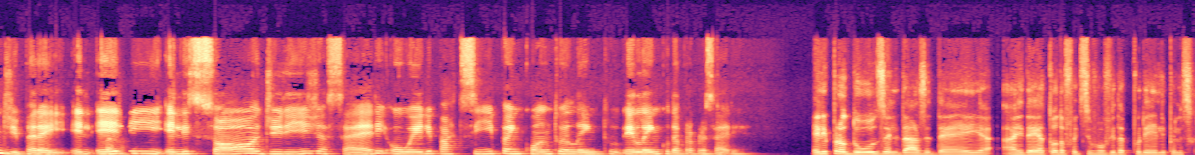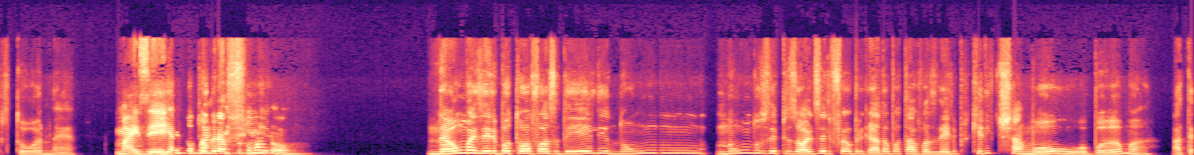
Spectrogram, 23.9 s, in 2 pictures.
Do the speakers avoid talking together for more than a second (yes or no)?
no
